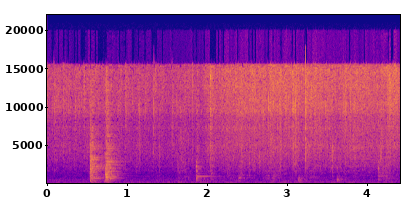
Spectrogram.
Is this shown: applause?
no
